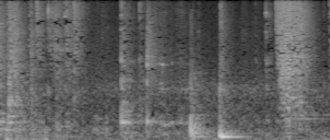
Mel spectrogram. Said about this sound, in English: Is that. It the sink? It's something big. Yeah. You do it in a sink. Yeah, washing the pots, but or washing up. Yeah. Got it. Washing up.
